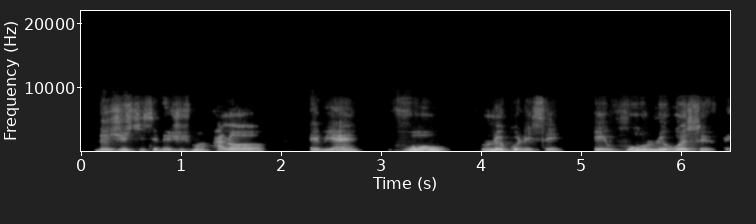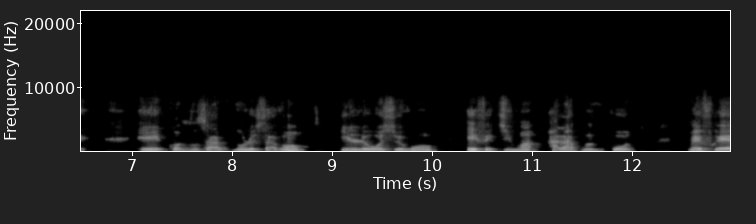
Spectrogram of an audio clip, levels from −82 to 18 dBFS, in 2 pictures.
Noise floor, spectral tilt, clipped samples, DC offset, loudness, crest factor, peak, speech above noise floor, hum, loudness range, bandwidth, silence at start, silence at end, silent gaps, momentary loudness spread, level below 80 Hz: -51 dBFS; -6.5 dB/octave; under 0.1%; under 0.1%; -24 LUFS; 18 dB; -6 dBFS; 28 dB; none; 8 LU; 8.8 kHz; 0.15 s; 0 s; none; 15 LU; -64 dBFS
